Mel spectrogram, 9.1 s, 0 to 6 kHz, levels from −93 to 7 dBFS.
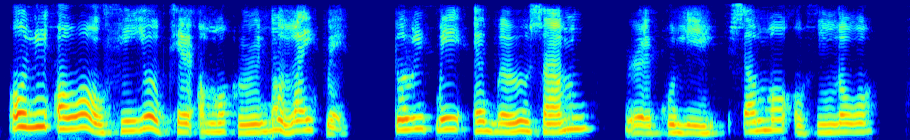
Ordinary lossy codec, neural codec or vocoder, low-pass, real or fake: AAC, 48 kbps; codec, 44.1 kHz, 1.7 kbps, Pupu-Codec; 5.4 kHz; fake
